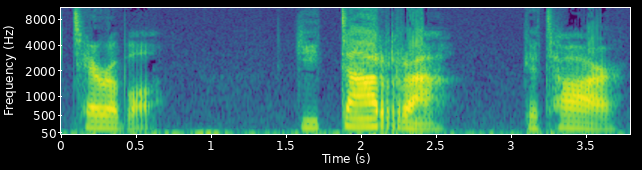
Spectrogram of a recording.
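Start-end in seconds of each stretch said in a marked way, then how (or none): 1.6-2.6 slow Spanish "Guitarra", as "gee-TAH-rra"; rolled R. Shown as a demonstration. Teacher giving words to practice, rolled R in "Guitarra". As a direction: trill the RR in "Guitarra". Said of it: "the rolling R sound".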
